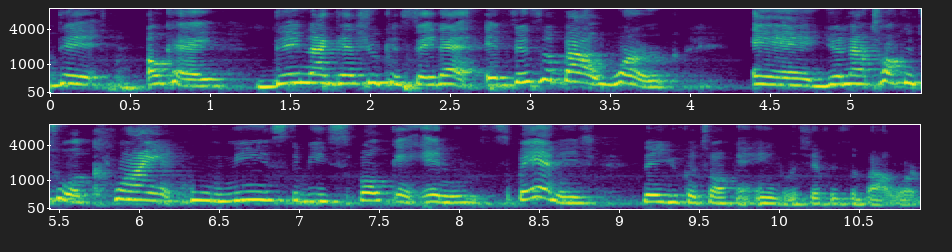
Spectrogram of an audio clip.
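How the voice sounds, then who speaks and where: A woman speaks at a fairly slow pace with very wide pitch swings. Room echo is audible. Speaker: podcast co-host. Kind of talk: casual chat.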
